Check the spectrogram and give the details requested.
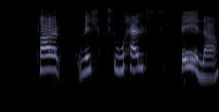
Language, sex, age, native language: Icelandic, female, 8, German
